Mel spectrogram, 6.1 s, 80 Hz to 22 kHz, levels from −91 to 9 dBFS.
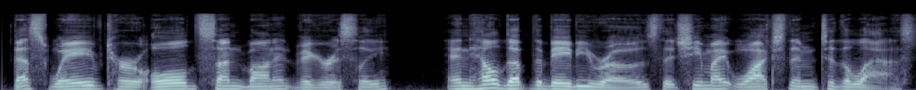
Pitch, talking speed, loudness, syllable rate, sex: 120 Hz, 205 wpm, -17 LUFS, 4.8 syllables/s, male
